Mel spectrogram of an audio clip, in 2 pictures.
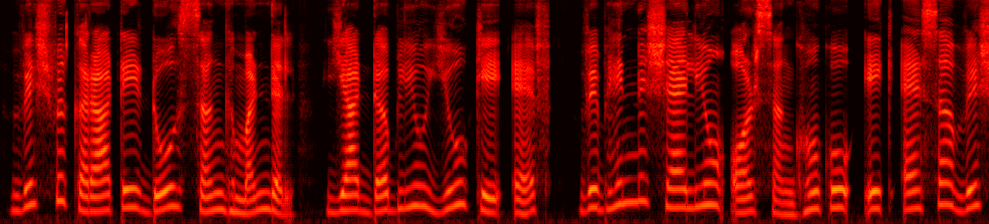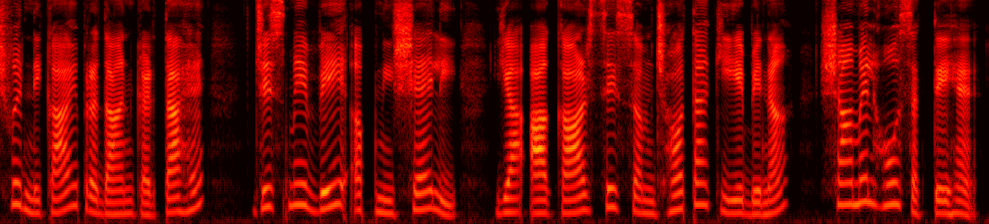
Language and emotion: Hindi, neutral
